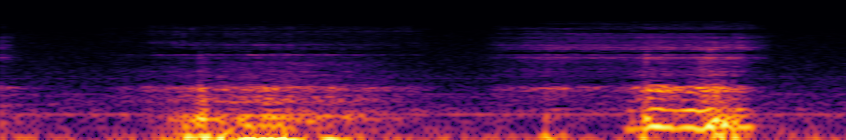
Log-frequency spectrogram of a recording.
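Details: Snoring during sleep recorded with the SnoreLab phone app: low, rattling snores on breathing in, in a quiet room.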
